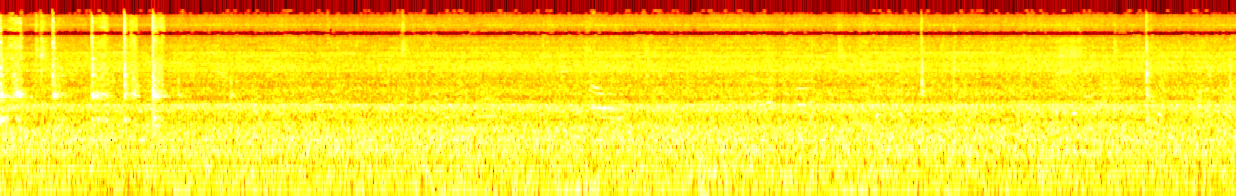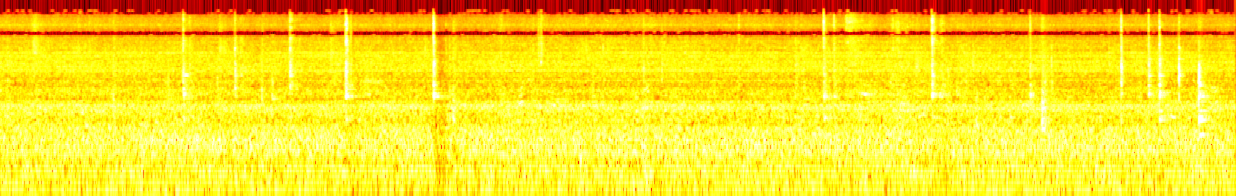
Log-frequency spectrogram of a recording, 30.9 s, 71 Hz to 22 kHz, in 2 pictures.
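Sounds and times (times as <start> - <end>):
metal spatula scraping a wok: 0.0 - 2.4
noodles sizzling in a wok: 0.0 - 30.9.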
